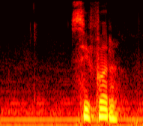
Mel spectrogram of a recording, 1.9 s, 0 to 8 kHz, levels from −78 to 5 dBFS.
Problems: constant background noise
